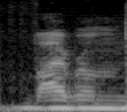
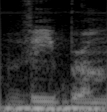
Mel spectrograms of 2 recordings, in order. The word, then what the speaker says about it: Vibram: I'm sorry, I still got to get the hang of pronouncing Vibram instead of Vibram. Proper terminology, it's pronounced Vibram, but habit ever since I was a kid pronouncing it Vibram because everyone said that around me. At least here in the US, that's how we pronounce it, is Vibram. Properly everywhere else in the world, it's Vibram.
